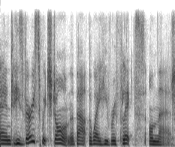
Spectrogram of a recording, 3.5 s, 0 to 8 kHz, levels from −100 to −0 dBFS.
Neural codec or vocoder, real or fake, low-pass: none; real; 7.2 kHz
